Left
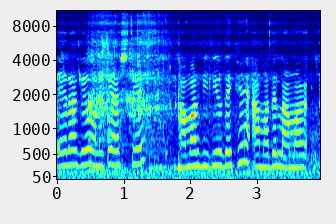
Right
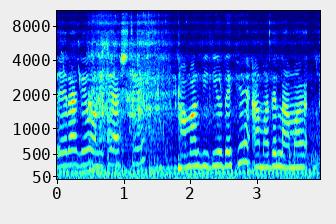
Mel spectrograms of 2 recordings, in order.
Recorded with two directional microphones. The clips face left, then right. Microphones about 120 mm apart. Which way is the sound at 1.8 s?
55° left (ahead or behind).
